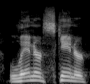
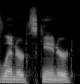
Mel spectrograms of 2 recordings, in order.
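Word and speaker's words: Lynyrd Skynyrd: And now for $24.99, Leonard Skannard. Pronounced Leonard Skinnard.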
